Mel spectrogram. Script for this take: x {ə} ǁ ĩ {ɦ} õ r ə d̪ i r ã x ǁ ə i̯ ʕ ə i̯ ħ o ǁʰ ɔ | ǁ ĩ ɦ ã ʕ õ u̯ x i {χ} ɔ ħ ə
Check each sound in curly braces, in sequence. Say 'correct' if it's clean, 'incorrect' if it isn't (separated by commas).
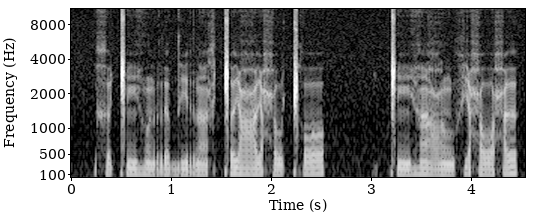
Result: correct, correct, incorrect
